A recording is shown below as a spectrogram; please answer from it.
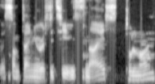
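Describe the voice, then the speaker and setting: A man speaks fairly quickly in a Quebec accent. The sound is dry and close, with no echo. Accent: Québécois French accent in English. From Quebec, Canada. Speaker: street interviewee. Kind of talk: street interview. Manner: halting.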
